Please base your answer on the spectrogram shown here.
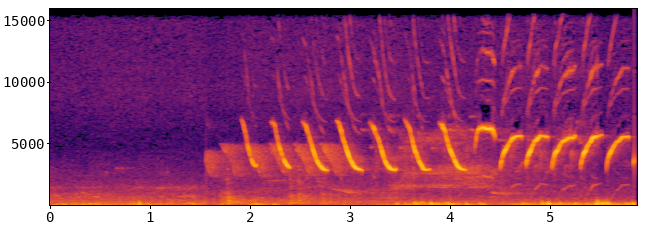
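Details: Canary in song after a quiet start: a series of descending whistled slurs followed by rising curved notes, with low rumbling background noise throughout.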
